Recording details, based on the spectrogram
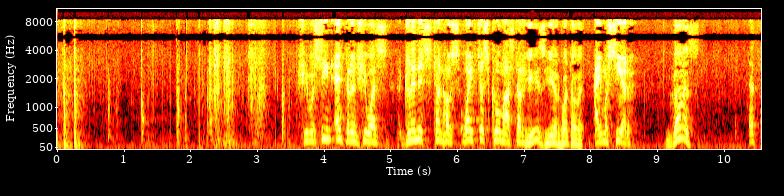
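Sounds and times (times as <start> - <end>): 
heavy knocking on a door: 0.0 - 0.5
faint hiss: 0.0 - 10.5
speech: 3.7 - 9.6, 10.4 - 10.5.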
